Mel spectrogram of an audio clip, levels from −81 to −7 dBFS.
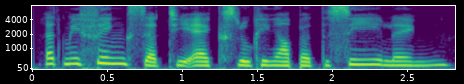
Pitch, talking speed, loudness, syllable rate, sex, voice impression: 210 Hz, 235 wpm, -18 LUFS, 4.9 syllables/s, female, feminine, adult-like, fluent, slightly intellectual, slightly sweet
